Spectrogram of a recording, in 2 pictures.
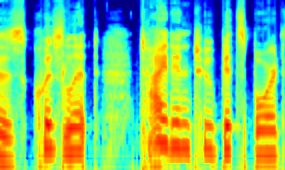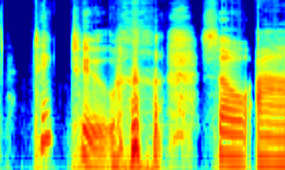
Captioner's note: laughter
